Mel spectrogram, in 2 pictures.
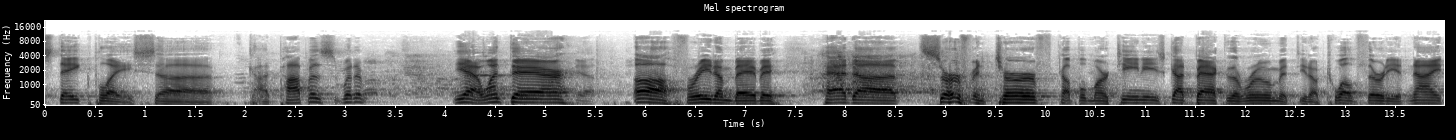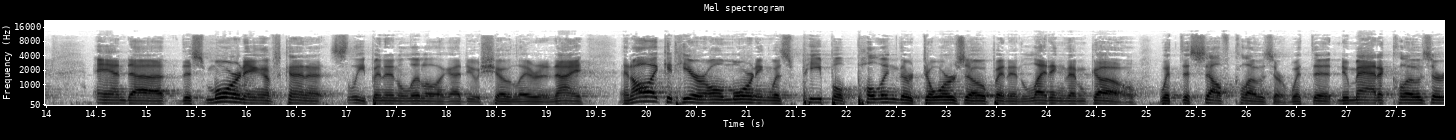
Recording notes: Live from the Houston Improv.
